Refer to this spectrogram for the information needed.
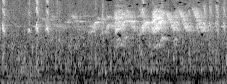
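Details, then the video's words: Calls of female and male double-collared seedeaters meant to excite a male bird; sharp high tweets scattered throughout, thickening into a dense chirping cluster in the second half, with a low background rumble. "PIADOS de Coleiros Fêmeas e Machos Para Foguear Seu Coleiro!!!"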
